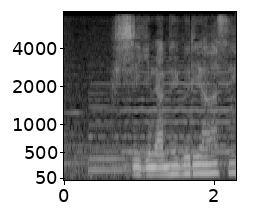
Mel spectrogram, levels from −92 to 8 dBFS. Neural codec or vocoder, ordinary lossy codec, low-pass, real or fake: none; none; 7.2 kHz; real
